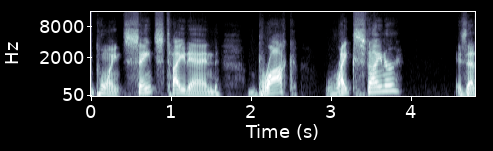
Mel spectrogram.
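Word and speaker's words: Rechsteiner: Is that how you pronounce it, Yep. Reichsteiner?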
